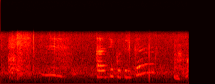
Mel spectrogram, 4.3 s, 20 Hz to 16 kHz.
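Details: Lively Chihuahua puppies born December 17 give thin, squeaky whines that rise and fall in short, uneven bursts.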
